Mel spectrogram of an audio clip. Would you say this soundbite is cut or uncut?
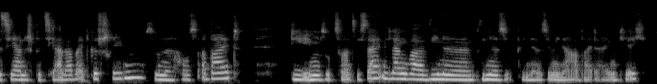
uncut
